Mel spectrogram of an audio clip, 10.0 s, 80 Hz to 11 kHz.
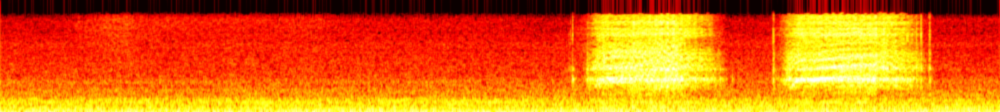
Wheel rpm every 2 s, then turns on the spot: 0, 0, 0, 60, 60.
none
